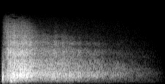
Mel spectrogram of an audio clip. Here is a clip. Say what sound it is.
Distant Gunshot
I was out recording some sounds late one evening, and I randomly heard this, which I can assume is a gunshot.
Not much processing was done to this sound, except some noise removal and pitch shift.
(As long as you don't blatantly steal credit, of course.)
warfare, outdoors, distant, fire, live-fire, firework, bang, battle, shoot, rifle, shooting, military, explosion, army, fireworks, projectile, gun, weapon, war, firing, echo, outside, explosive, shot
